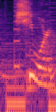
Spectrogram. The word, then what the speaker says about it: 시월: Là, comme on est en octobre, soit le 10e mois, c'est donc Shiwol. On enlève le B par souci de prononciation, quoi.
